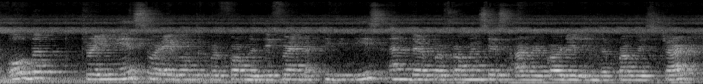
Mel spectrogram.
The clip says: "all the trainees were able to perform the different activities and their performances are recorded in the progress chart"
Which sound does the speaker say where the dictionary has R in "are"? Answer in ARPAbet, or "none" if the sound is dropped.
R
